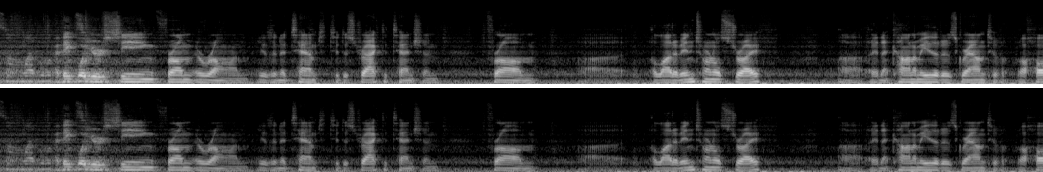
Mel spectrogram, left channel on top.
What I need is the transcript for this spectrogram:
level of I think what you're seeing from Iran is an attempt to distract attention from a lot of internal strife, an economy that is ground to a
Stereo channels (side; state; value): right; quieter; 5.3 dB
